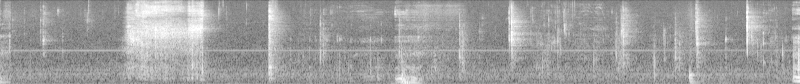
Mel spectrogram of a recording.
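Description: A man eating lechon (whole roast pig) by hand, close to the microphone: a short loud crackle about a second and a half in as meat is torn off and bitten, then chewing with small wet clicks and lip smacks. A hummed 'mm' comes at about four seconds.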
